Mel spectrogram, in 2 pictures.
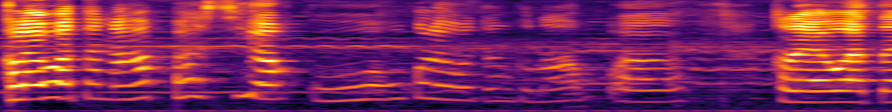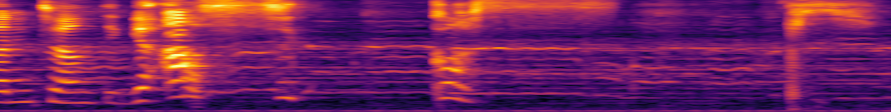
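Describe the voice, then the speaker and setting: A woman's voice: very high-pitched, a little slow, over music. A woman live streaming from home, chatting casually and playfully teasing her viewers as she reads their comments aloud. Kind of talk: casual livestream chat reading viewer comments.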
